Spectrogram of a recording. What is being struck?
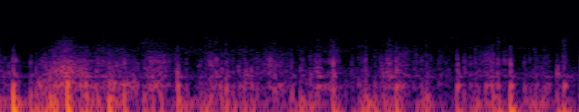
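Foam microphone windscreen.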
